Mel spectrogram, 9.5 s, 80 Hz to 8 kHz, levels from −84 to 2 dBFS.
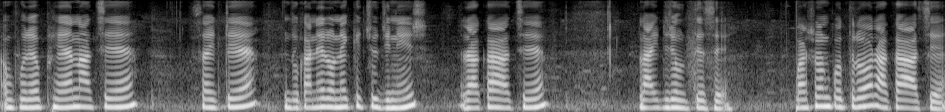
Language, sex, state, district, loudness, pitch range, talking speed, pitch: Bengali, female, Assam, Hailakandi, -13 LUFS, 205-235 Hz, 95 wpm, 220 Hz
